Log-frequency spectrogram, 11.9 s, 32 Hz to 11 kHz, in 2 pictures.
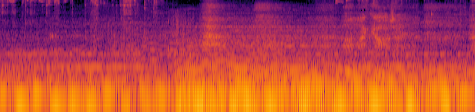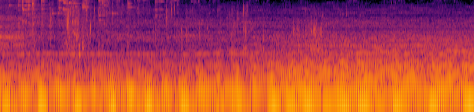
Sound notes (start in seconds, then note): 1.1 flesh squelching; 6.6 tense music continues; 8.0 ooze squelching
